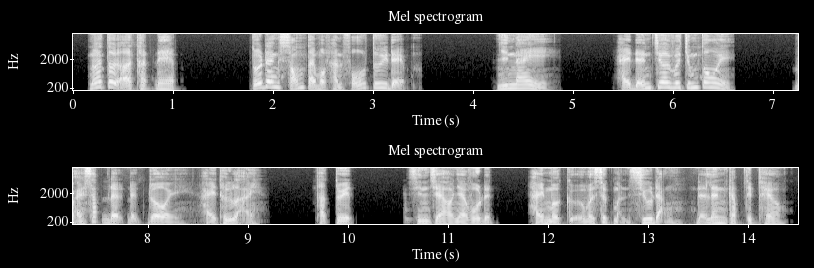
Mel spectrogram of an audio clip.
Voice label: Male Vietnamese Toys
